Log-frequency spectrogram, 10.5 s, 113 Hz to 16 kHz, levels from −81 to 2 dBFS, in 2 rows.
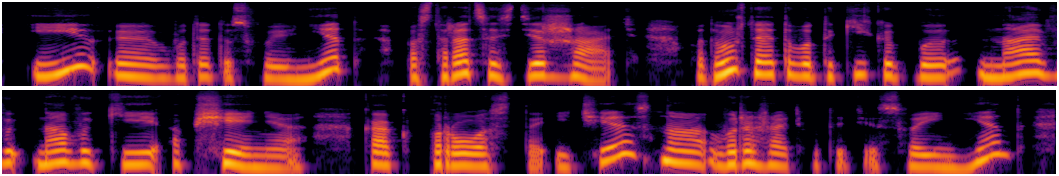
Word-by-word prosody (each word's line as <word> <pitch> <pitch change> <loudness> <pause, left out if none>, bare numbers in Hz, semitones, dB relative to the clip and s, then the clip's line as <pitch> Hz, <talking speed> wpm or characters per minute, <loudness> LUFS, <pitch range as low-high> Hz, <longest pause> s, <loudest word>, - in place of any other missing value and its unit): И, 245 - +3
э, 205 -4 +1
вот 185 +1 -6
это 200 - -5
свое 180 -3 -4
"нет" 225 - -1 0.2
постараться 215 +4 +1
сдержать, 200 0 0 0.3
потому 220 +8 +5
что 265 -5 +3
это 230 -1 +1
вот 210 - +2
такие 205 +3 -5
как 215 -4 -1
бы 195 +5 0
нави 220 +2 +1
навыки 210 -1 0
общения, 185 -6 +1 0.3
как 200 -2 0
просто 190 -2 +1
и 175 - -8
честно 245 - +1
выражать 200 -3 0
вот 195 - -18
эти - - -10
свои 175 -2 -2
"нет" 250 - -2
205 Hz, 155 wpm, -21 LUFS, 190-225 Hz, 0.3 s, потому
